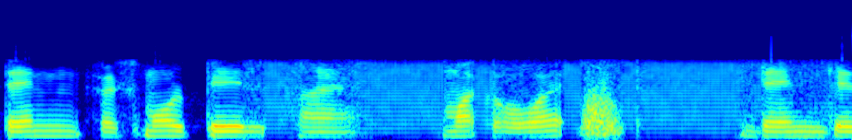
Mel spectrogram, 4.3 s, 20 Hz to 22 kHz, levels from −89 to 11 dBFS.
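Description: Right from the start the speech has that narrowband mobile sound of the AMR narrowband codec. The line band runs only from about 200 Hz to 3.7 kHz, so there's no air or sibilance up top and not much body below. The vocal-tract model is clearly being squeezed, which fits a low mode around 7.4 kbps. The damage is plainly audible: the voice comes out buzzy and a bit synthetic, like a cheap phone call.

From 1.16 s to the very end, a mains buzz joins in. It's 60 Hz based, with switching spikes twice per cycle that spray harmonics up through the passband. That's why it comes across as a steady, raspy buzz rather than a clean low hum. It sits roughly 15 dB under the speech.

Then there's a short patch of AMR bit errors from 2.42 to 2.51 s. That 90 ms stretch fits about three 20 ms frames. The less protected bits got flipped at a rate of a few percent, but the important bits still passed their check, so the decoder took the frames as good. 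The pulse positions and the finer gain and spectral values came out wrong. Pitch and level roughly hold, but the voice briefly turns hoarse, scratchy and gargly.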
